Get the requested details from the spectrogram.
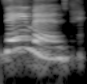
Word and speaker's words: Daymond: And it's at Daymond John, isn't it? That's your Instagram, right? At the Shark Daymond. And my name is spelled like Raymond with a D.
